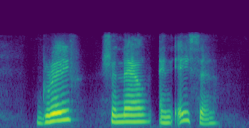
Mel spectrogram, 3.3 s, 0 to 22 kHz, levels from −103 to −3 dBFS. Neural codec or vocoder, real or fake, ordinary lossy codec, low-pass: codec, 16 kHz, 1.1 kbps, Voila-Tokenizer; fake; Opus, 24 kbps; 7.2 kHz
